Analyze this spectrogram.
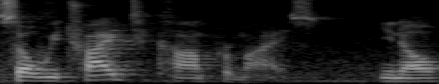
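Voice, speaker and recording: A man talks in a medium pitch. Audible room echo surrounds his voice. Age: 60s. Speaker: company executive giving a guest lecture to students. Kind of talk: lecture.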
